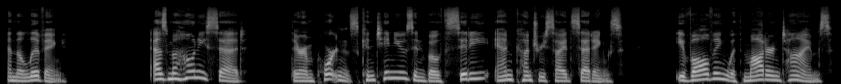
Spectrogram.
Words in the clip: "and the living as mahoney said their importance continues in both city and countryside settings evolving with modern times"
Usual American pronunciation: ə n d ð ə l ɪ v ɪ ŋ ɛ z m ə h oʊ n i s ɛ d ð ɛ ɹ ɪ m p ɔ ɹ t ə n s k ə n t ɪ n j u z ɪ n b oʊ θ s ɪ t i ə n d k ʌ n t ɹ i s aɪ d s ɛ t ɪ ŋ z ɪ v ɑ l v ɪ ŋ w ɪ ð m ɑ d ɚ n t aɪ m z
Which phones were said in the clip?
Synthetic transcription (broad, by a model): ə n ð ə l ɪ v ɪ ŋ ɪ z m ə h oʊ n i s ɛ d ð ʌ ɹ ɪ m p ɔ ɹ t n s k ə n t ɪ n j u z ɪ n b oʊ θ s ɪ t i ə n k ʌ n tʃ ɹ i s aɪ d s ɛ t ɪ ŋ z ɪ v ɑ l v ɪ ŋ w ɪ ð m ɑ d ɚ n t aɪ m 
